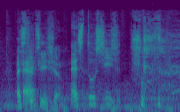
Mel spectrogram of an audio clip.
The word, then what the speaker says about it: esthetician: at some point okay it's it's pronounced es studition esthetician that's that's about as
